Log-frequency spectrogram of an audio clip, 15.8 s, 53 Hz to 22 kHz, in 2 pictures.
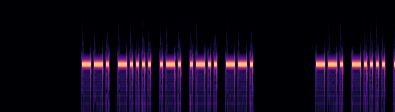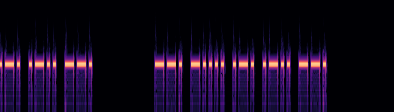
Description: Morse code, heard as a keyed tone, about 20 wpm, 700 Hz. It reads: G6RLG G6RLG G6RLG
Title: DXCC-100 Call Signs - 5 Characters - Repeated 3x - 20wpm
